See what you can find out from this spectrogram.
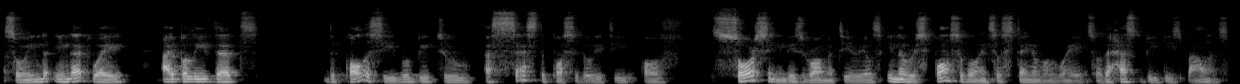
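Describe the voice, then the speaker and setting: A man giving measured expert answers in a panel discussion, with careful pauses. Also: on the low side, a little mellow. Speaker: expert guest.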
